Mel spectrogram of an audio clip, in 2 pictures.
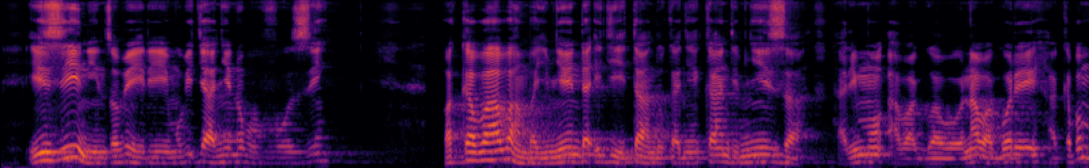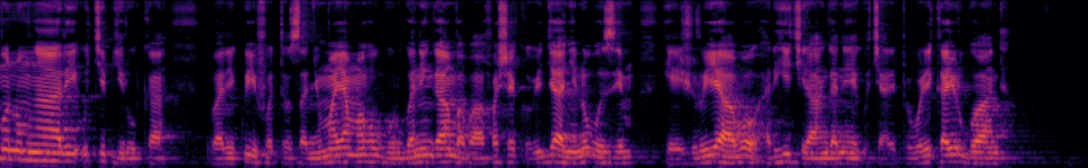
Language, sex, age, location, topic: Kinyarwanda, male, 18-24, Huye, health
